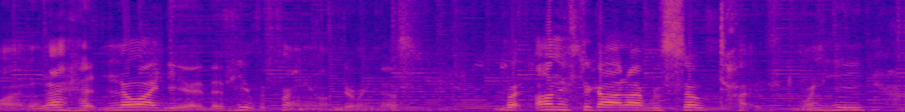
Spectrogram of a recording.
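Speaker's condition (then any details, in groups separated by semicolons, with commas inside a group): Cerebral palsy; paraplegic, uses wheelchair; changes affecting motor skills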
